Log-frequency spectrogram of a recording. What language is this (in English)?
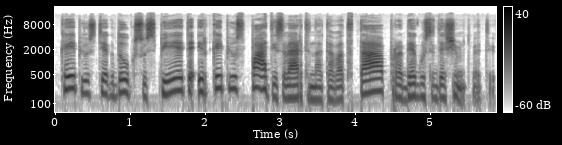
Lithuanian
